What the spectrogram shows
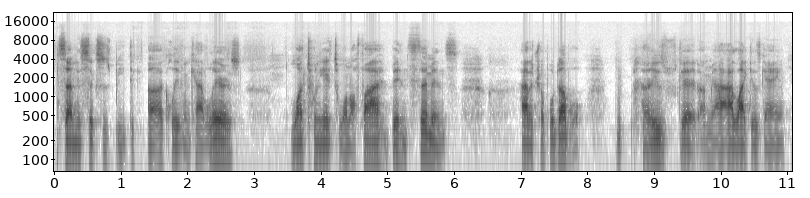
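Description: A man in his thirties getting over a cold hosts a casual basketball podcast, coughing as he reads scores aloud and rants offhandedly with lots of fillers. His low-pitched voice moves at normal speed, recorded on a phone mic in selfie framing.

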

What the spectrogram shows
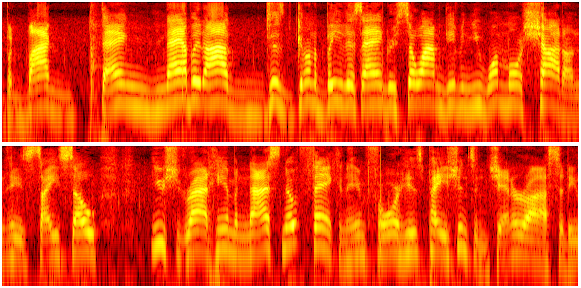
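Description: A grumbling, irritable magazine editor with a thick Southern drawl, as a man puts him on while reading a letter aloud. He delivers the lines with exaggerated annoyance, in a fairly high voice. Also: fairly bright tone, slight background noise. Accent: put-on Southern US. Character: gruff angry male magazine editor.

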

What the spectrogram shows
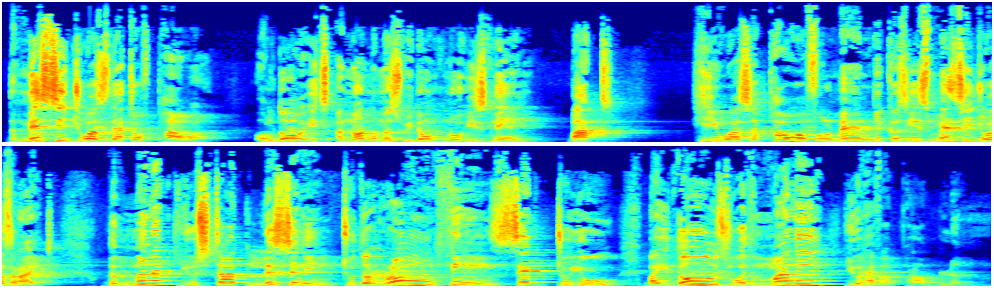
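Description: A man's voice: very high voice, big pitch swings, normal speed, fairly bright tone, roomy sound. A man giving an Islamic sermon, emphatic and full of rhetorical questions. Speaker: Islamic preacher.

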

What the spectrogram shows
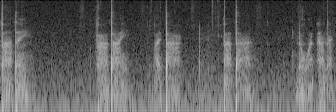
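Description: Slow, gentle, and self-correcting, a Welsh man whispers his way through a language textbook. The soft, unvoiced whisper is part of an ASMR reading he records indoors at a table.

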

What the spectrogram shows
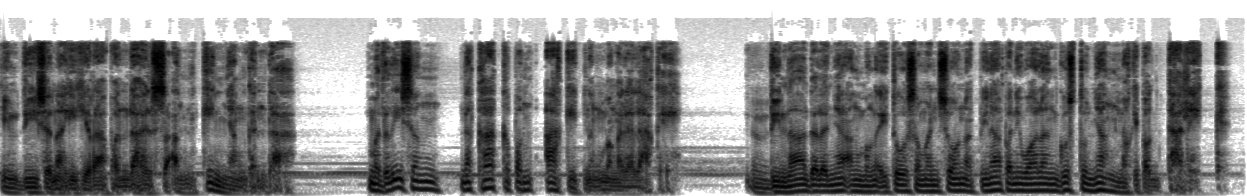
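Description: A man narrating a scripted horror story in a grave, measured storytelling manner. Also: deep voice, sing-song, gravelly, dark tone, soft background music.

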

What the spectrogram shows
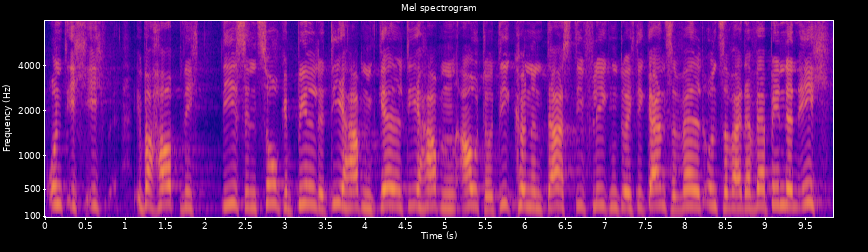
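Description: A man's voice: very high-pitched, steady tone, moderate pace, voice pushed up. A man voicing the biblical Gideon as a young, poor, self-doubting man who whines about his own smallness. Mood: self-pitying. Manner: whiny, self-pitying complaining. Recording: long reverb in a large hall.

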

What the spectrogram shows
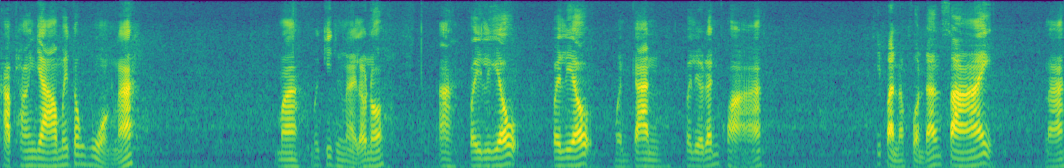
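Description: A man giving a chatty, casual walkaround of a used van as its dealer, speaking politely and often pausing to restart, outdoors beside the vehicle. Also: mid-range voice, bright, forceful tone, a little hiss or hum. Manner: chatty salesman, polite filler particles, stops and restarts. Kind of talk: casual car walkaround review.

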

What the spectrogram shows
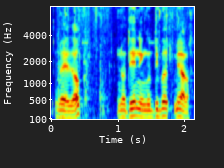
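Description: A young man from Spain with a Spanish accent, commenting on his own game in his bedroom at home, swinging between muttering and excited shouting, and swearing a lot. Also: medium pitch, fast talker, a little hiss or hum. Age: young adult. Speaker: gamer streamer. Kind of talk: live gameplay commentary.

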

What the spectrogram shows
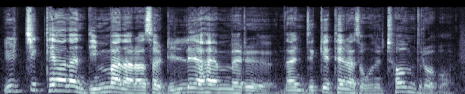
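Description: A man streaming and chatting casually, drilling words by repetition in a playful way and breaking into shouted cheers. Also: expressive, fairly quick. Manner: playful, drills words by repeating them in a high echo. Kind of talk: casual livestream chat.

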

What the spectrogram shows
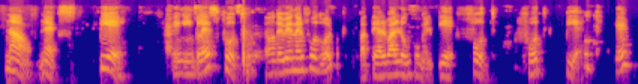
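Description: Slow-talking teacher woman, muffled call. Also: mid-range voice, animated, vocal fry, breathy edge. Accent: Peruvian Spanish. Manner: slow and repetitive, code-switching. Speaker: English teacher. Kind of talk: online class instruction. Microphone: video call. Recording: muffled video call audio, faint noise.

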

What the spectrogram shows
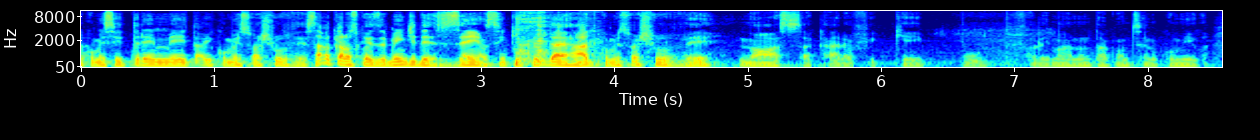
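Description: A young Brazilian man, a guest on a podcast, tells an emotional personal story in casual talk, acting out the dialogue. His voice is mid-range with a darkish tone.

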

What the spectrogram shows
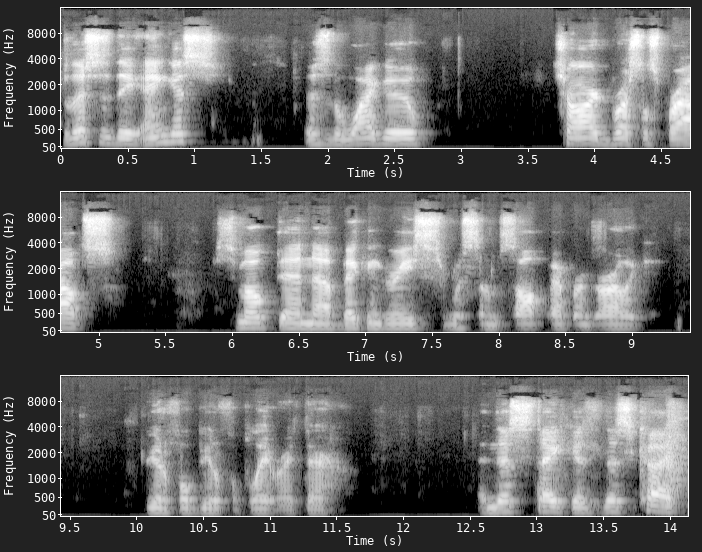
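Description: A man co-hosting a casual cooking chat, relaxed, repeating words for emphasis. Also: medium pitch. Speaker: co-host.

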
